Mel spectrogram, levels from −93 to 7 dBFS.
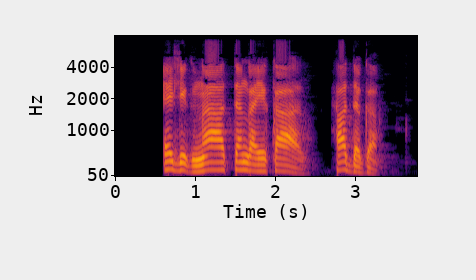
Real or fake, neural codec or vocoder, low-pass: real; none; 7.2 kHz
